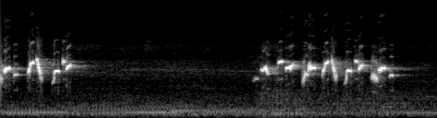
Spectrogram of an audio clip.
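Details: Yellow-vented bulbul singing in the gacor 'uplik-uplik' style, a tutor and lure recording for caged birds: a brief bubbly warbled phrase, silence, then a longer tumbling run of liquid whistled notes.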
